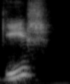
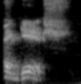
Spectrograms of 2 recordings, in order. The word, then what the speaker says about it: Gish: I say Gish. – Oh, I thought you called it Geesh earlier, and I was like, have I been saying it wrong ever? – I might have had might have had some ice in my mouth, you know, but I think it's pronounced Gish.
